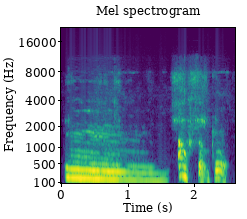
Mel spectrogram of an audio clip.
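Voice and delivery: soft low mmm of pleasure; savoring. Acted. Ruth tasting her warm cookie, soft savoring moan. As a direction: melt into the taste, quiet.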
